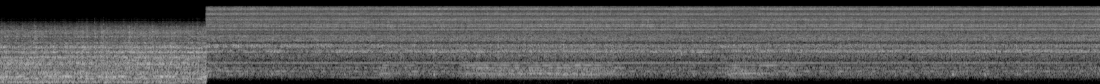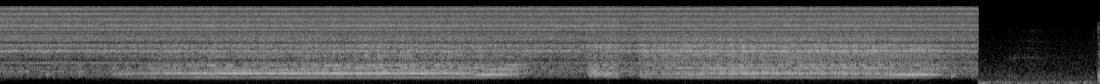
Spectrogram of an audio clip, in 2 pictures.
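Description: Benchtop milling machine running, its end mill cutting cast aluminum: a steady mix of motor whine and cutting noise with several held tones that shift in pitch partway through. The sound changes character about two seconds in and cuts off suddenly near the end.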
